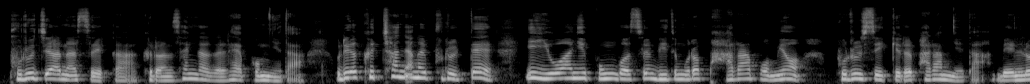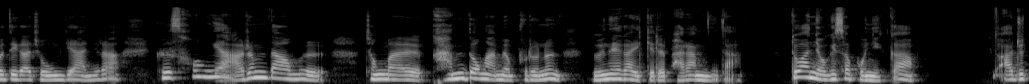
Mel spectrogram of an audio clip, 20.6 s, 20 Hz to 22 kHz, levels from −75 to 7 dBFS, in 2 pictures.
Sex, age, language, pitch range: female, 40-59, Korean, 170-225 Hz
